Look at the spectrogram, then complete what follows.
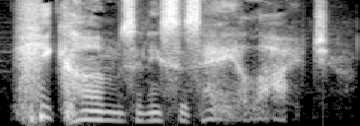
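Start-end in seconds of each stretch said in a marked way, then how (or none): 1.3-2.2 soft, hushed whisper. Retelling how God speaks to Elijah: whispering as God. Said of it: "He comes in a whisper".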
